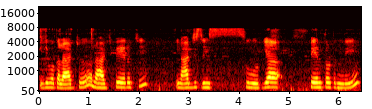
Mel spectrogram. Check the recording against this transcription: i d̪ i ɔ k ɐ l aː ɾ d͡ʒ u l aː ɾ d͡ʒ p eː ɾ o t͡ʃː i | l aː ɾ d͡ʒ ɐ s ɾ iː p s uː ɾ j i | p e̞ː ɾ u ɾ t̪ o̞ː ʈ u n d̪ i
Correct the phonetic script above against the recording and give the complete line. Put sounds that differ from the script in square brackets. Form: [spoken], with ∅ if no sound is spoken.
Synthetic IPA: i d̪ i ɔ k ɐ l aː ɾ d͡ʒ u l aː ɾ d͡ʒ p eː ɾ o t͡ʃː i | l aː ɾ d͡ʒ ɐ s ɾ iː [∅] s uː ɾ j [a] | p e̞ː ɾ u [∅] t̪ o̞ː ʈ u n d̪ i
